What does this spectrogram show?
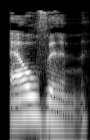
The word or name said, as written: alvin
